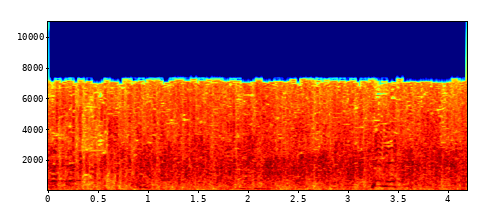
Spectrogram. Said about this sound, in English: But as the audience have clapped you, and obviously wish you to continue with the subject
